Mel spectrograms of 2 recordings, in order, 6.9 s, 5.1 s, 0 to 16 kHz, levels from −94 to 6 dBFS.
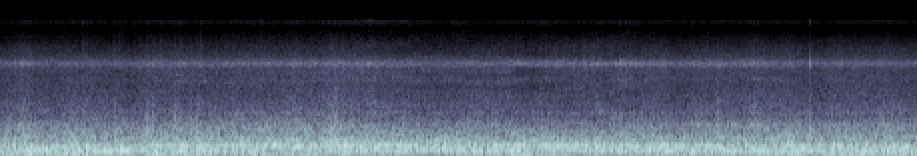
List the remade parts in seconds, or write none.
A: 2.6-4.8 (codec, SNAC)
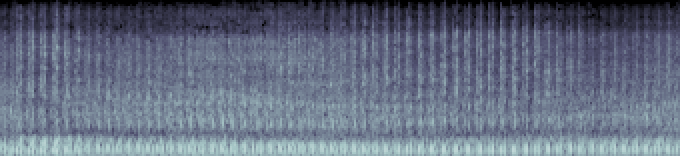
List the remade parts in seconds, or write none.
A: none

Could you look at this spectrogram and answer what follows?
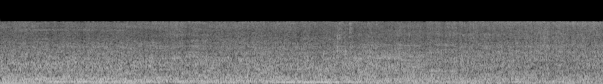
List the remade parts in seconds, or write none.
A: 1.4-2.1 (codec, SNAC); 3.8-4.6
